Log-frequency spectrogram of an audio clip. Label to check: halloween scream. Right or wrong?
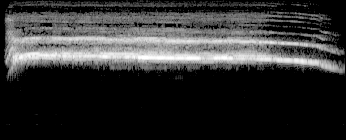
Right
